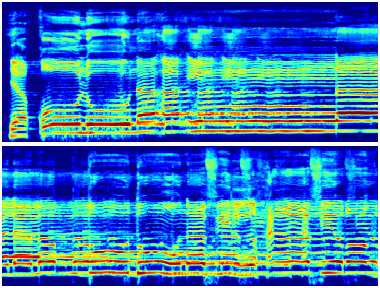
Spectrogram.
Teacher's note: اِنَّا غنّے کی مقدار پوری رکھنی ہے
